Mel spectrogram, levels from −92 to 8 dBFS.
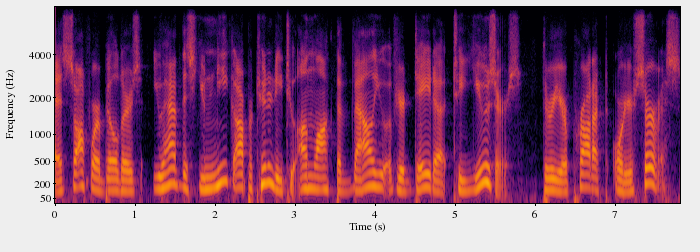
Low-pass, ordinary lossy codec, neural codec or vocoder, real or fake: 7.2 kHz; Opus, 24 kbps; vocoder, 22.05 kHz, 80 mel bands, WaveNeXt; fake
